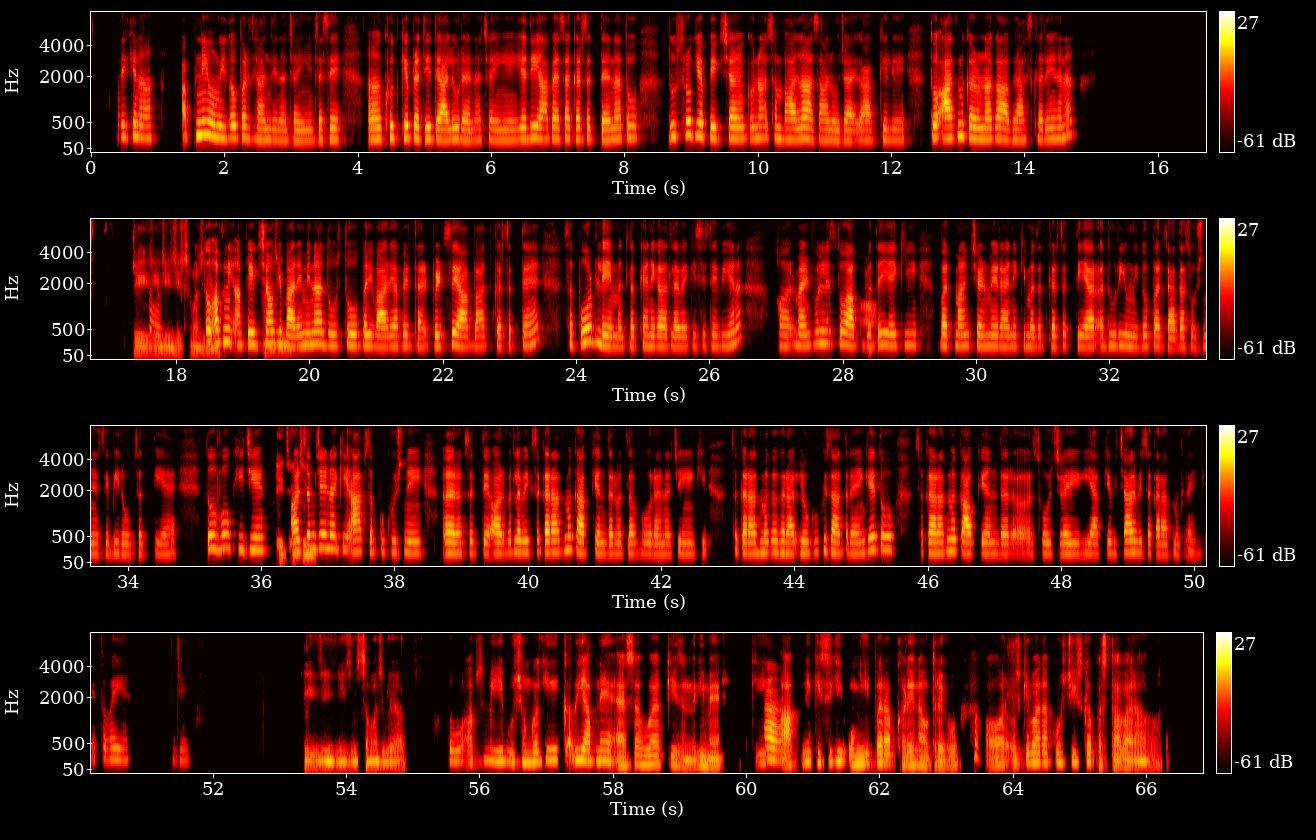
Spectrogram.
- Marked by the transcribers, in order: in English: "थेरेपिस्ट"; in English: "सपोर्ट"; in English: "माइंडफुलनेस"
- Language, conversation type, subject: Hindi, podcast, दूसरों की उम्मीदों से आप कैसे निपटते हैं?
